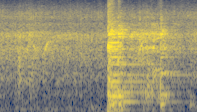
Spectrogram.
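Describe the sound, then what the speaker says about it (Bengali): Pumpkin fries in a little oil in a pan as it is broken up, with a steady soft sizzle and a sharp scraping, stirring burst halfway through. "অল্প তেল দিয়ে ঢাকা দিয়ে আমি ভালো করে এটাকে ভেজে নিয়েছি।"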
